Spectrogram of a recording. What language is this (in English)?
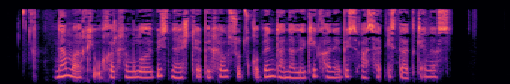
Georgian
